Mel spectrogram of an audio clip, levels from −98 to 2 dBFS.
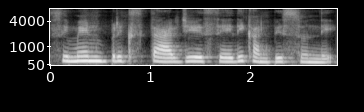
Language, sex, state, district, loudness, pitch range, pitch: Telugu, female, Telangana, Mahabubabad, -13 LUFS, 200-235 Hz, 220 Hz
